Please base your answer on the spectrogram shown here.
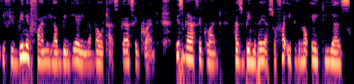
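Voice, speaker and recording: A woman vlogger addresses her viewers directly in a casual, earnest explainer, repeating herself and coaxing them with frequent fillers. Her voice is lowish, a little mellow and slightly rough, and the recording is rough but has no echo.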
